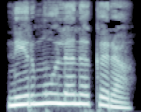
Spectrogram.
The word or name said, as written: ನಿರ್ಮೂಲನಕರ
